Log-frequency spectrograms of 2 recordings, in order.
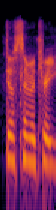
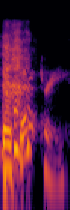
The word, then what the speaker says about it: dosimetry: You're going to have to pronounce that word for me, Bevin. What's the word? Dosimetry? – Dosimetry, yes. – Dosimetry. Okay. – You got it.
